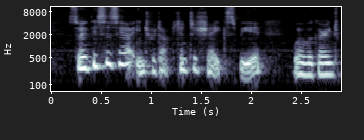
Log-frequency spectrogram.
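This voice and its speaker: A woman speaks with vocal fry. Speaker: teacher. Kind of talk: lecture.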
